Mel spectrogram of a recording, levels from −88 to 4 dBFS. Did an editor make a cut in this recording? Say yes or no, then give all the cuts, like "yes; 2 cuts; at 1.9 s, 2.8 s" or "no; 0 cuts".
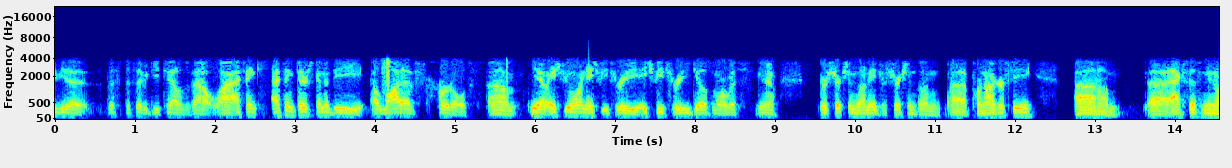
no; 0 cuts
